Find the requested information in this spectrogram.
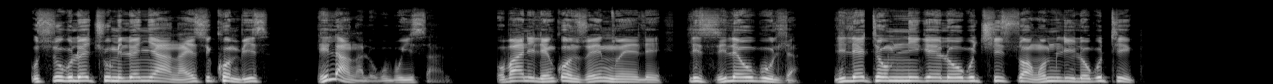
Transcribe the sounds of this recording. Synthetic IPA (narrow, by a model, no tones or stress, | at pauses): usuɣulwet͡ʃʼumilwɛɲaŋaesikʰombʱisḁ | lilaŋa̰loɣuβujisa̰ːna | ɔβanilɛŋkʼɔnd͡zʱɔɛŋ͡ǀʱwɛlɛ | lizilɛuɣuɮa̰ | lilɛtɛum̩niɣɛlɔuɣut͡ʃʼʰiswaŋom̩lilɔɣutʰiːǁi̥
